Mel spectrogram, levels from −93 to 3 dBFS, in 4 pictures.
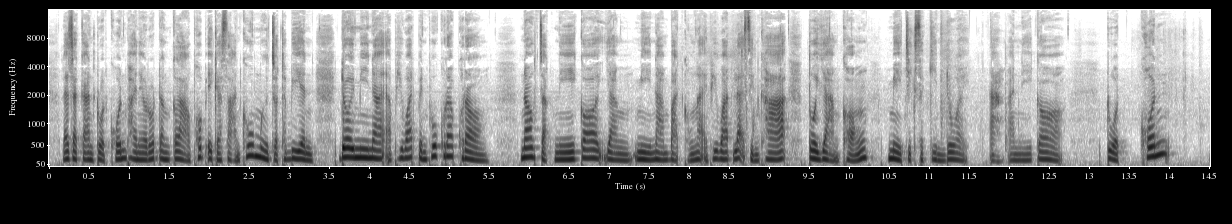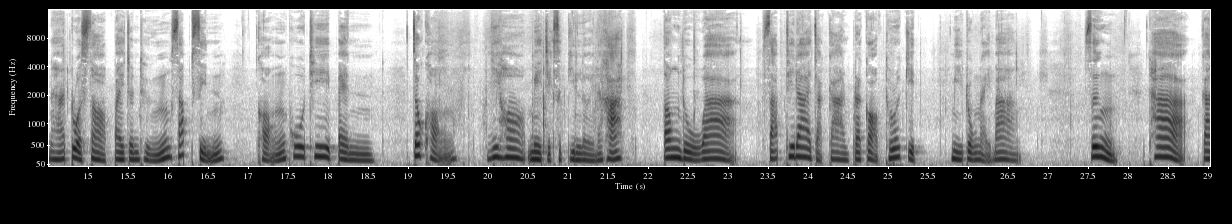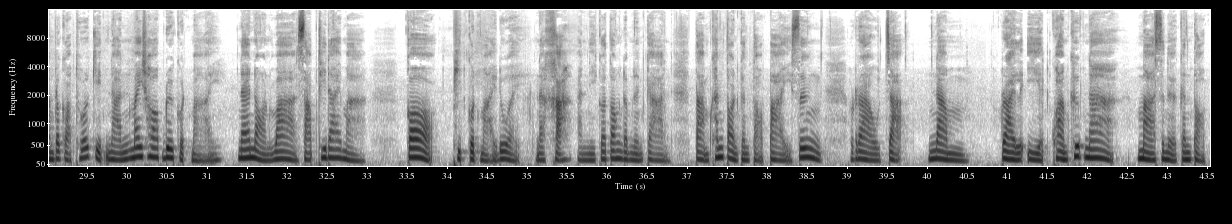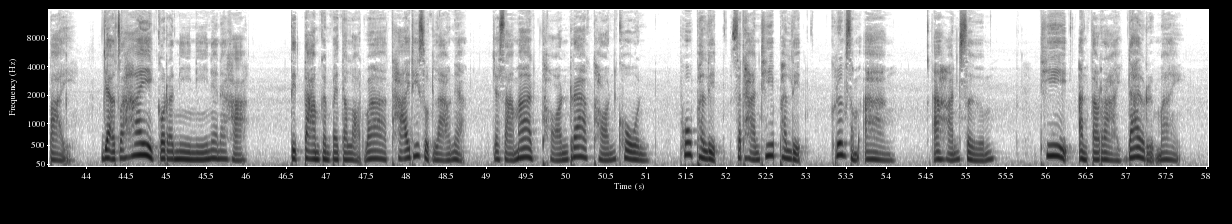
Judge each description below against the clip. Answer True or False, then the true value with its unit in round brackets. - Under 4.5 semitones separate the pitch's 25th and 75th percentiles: True (3.9 semitones)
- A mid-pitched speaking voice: True (170 Hz)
